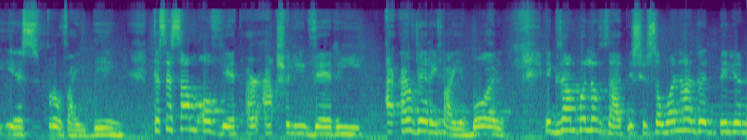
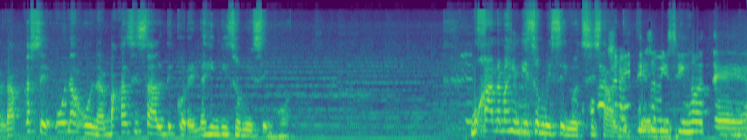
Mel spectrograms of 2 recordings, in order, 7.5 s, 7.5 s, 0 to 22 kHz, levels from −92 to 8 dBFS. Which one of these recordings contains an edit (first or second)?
first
